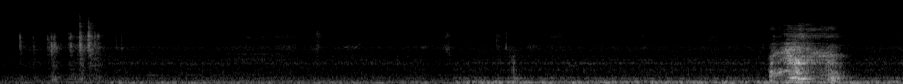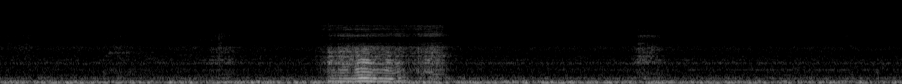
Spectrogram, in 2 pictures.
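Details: Person with a head cold: two loud, sudden, honking sneeze bursts a few seconds apart.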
